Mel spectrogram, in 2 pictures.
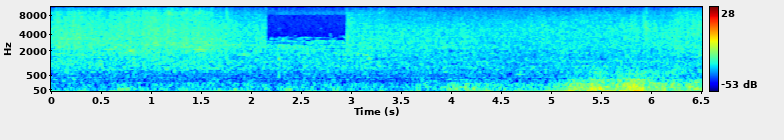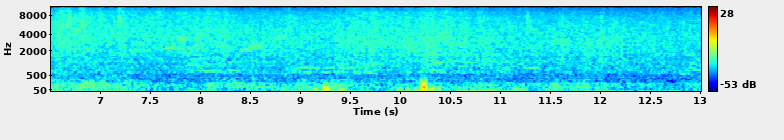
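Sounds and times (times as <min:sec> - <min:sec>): heavy rain falling: 0:00.0 - 0:02.2, 0:03.0 - 0:13.0
thunder rumbling: 0:03.1 - 0:13.0.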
